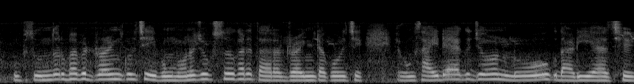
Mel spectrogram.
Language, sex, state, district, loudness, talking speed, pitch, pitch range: Bengali, female, West Bengal, Paschim Medinipur, -26 LUFS, 205 wpm, 200 Hz, 190-235 Hz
